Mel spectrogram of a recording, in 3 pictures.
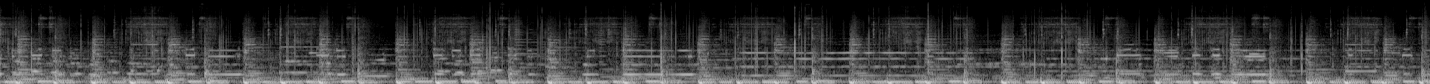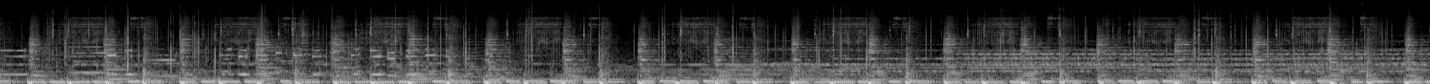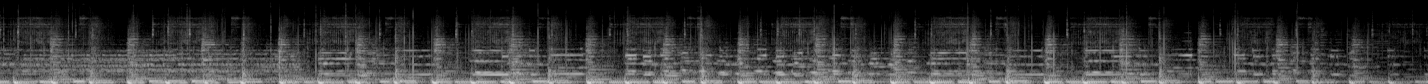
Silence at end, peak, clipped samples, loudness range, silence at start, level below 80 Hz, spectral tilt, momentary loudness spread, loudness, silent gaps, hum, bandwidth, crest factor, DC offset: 0 s; -2 dBFS; under 0.1%; 1 LU; 0 s; -26 dBFS; -6.5 dB/octave; 3 LU; -23 LUFS; none; none; 14 kHz; 18 dB; under 0.1%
